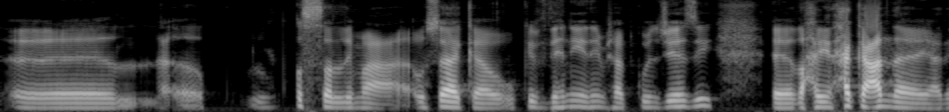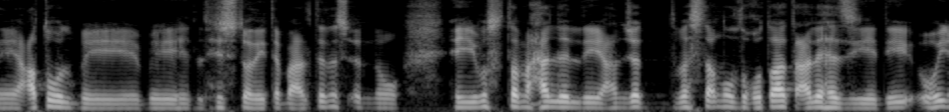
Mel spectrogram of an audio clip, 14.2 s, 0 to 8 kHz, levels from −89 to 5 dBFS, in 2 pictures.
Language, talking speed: Arabic, 135 wpm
